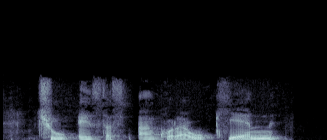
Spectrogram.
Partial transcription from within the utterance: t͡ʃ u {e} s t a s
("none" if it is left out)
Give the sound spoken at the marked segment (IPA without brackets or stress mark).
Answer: e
